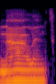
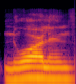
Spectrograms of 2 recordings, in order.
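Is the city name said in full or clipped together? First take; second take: clipped; full. First: The name is squeezed into two quick syllables. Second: The name is said in full, syllable by syllable.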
